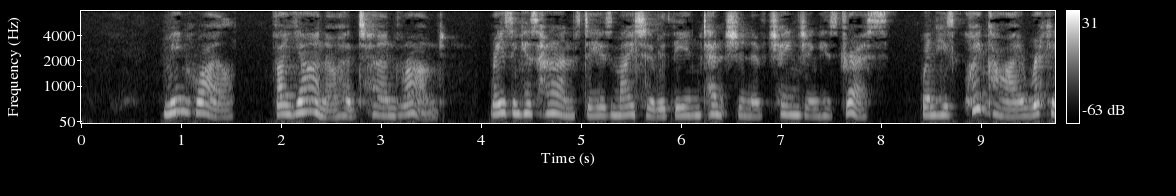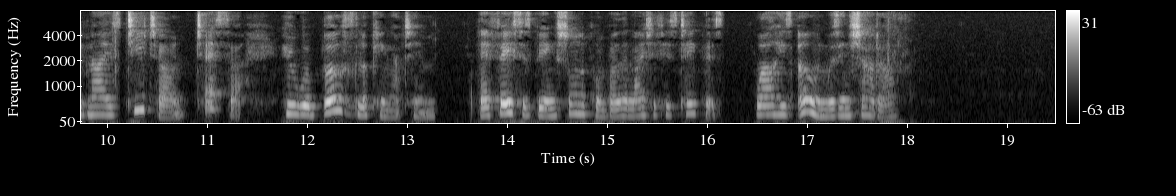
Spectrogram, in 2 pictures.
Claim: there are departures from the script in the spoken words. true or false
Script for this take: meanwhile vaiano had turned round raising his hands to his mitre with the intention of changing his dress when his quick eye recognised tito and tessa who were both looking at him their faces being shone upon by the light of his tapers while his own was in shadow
false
